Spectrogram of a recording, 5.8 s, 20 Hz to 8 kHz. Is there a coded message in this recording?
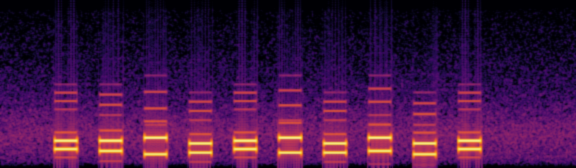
Yes: DTMF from 0.5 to 4.8 s, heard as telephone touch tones, dialled by machine, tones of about 230 ms. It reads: 0834064910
